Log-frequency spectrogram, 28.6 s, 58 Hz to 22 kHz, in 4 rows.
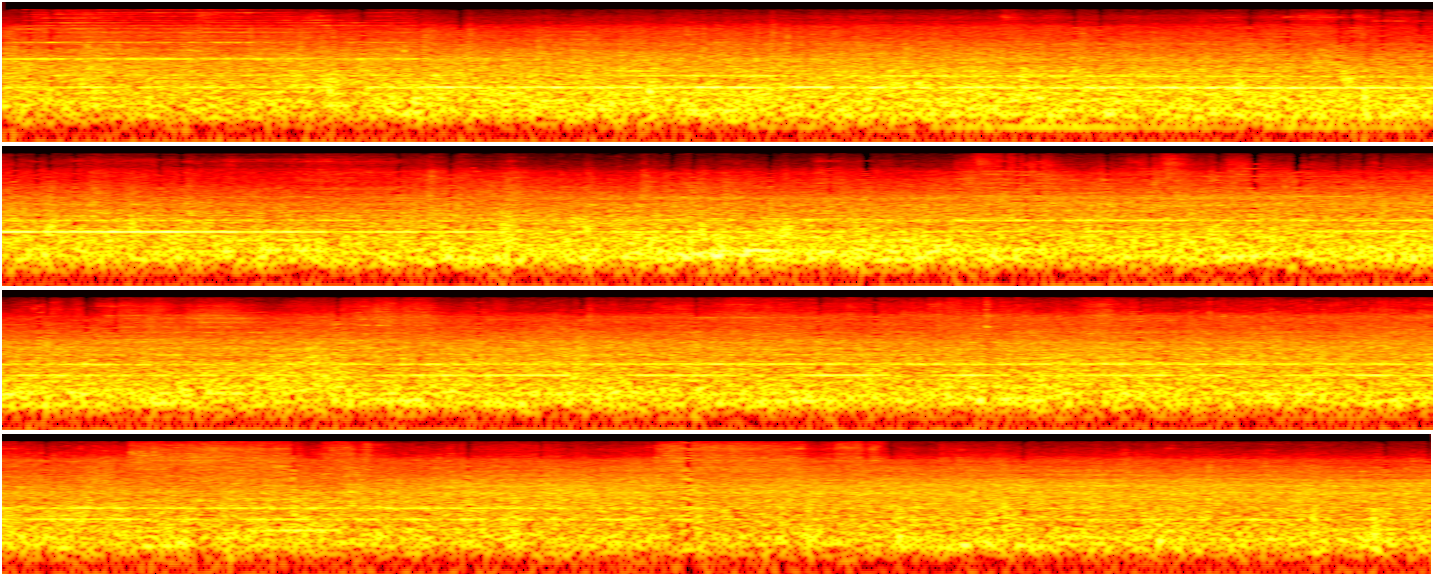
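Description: A Class 86 electric locomotive and its coaches running slowly on the track. The wheels on the rails make a steady rumble and clatter, with a thin steady whine over it.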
